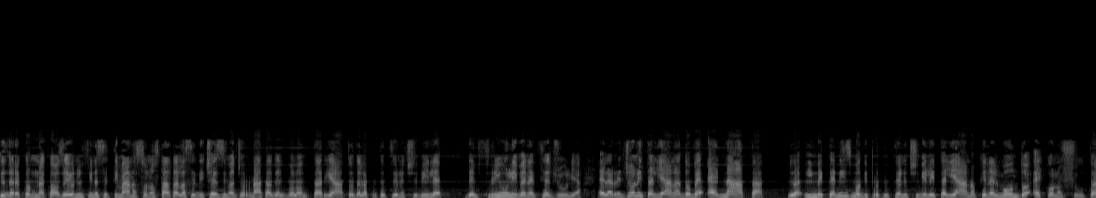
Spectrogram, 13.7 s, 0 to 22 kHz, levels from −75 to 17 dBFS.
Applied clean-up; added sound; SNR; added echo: neural separator model SepFormer DNS4.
